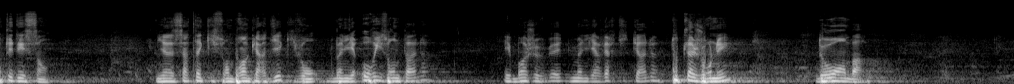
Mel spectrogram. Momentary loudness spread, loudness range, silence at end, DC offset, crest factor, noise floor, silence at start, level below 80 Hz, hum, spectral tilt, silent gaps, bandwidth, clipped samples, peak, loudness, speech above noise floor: 15 LU; 3 LU; 1.25 s; under 0.1%; 16 dB; -48 dBFS; 0 s; -46 dBFS; none; -8 dB/octave; none; 11 kHz; under 0.1%; 0 dBFS; -16 LUFS; 33 dB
